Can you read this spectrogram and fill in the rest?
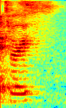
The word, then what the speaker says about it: Valtteri: How do you say it again? Valtteri? – Yeah. – Okay. Valtteri. That's the one.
